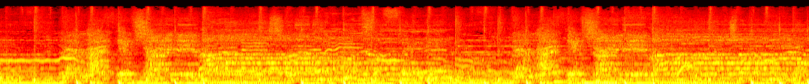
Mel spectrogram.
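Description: Gospel song sung by a many-voiced choir over a band, with held, swelling vocal lines and a steady beat underneath.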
